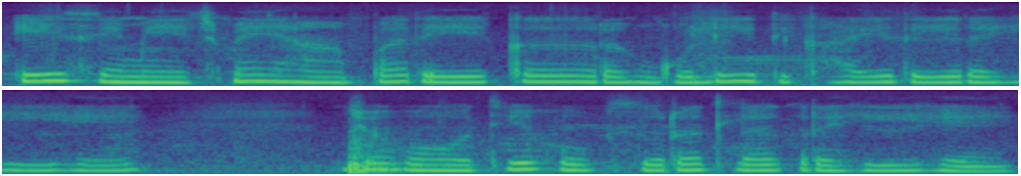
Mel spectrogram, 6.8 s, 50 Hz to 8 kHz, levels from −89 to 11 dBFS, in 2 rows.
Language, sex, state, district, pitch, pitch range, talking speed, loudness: Hindi, female, Rajasthan, Jaipur, 195 Hz, 190-210 Hz, 160 wpm, -17 LUFS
